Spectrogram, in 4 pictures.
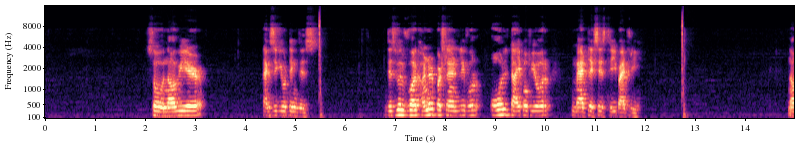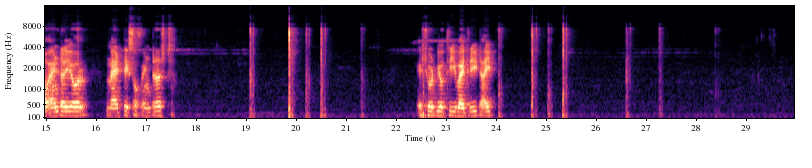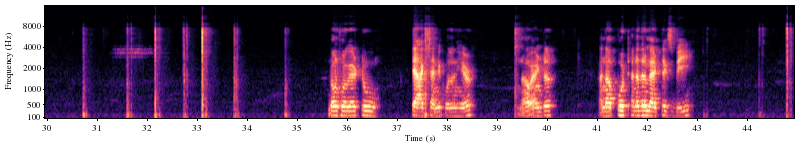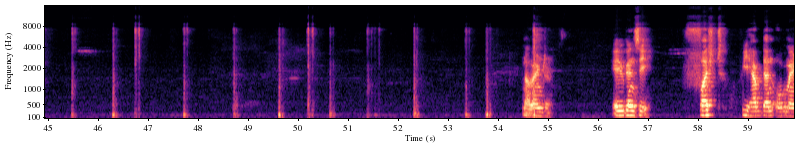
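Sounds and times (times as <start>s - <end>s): computer keyboard keystrokes: 19.0s - 20.7s, 24.0s - 25.5s, 26.6s - 27.4s, 31.6s - 33.9s, 44.2s - 47.0s, 49.6s - 50.8s
keyboard keys clicking: 24.0s - 25.5s, 31.6s - 33.9s, 49.6s - 50.8s.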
